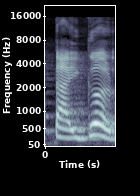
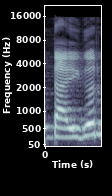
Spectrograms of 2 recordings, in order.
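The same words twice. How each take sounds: First: Said in the usual way. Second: tiger broken as "tig - er", first part rhyming with "bike"; tiger with a gap before the final "er"; split into syllables. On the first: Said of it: "tiger में भी दो syllable है". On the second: Shown as a demonstration. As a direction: say tiger in two separate beats, "taig", then "er". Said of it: "दो syllable है".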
